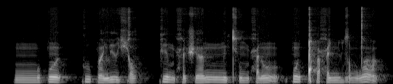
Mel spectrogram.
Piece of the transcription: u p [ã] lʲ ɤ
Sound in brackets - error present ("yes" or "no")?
no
